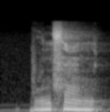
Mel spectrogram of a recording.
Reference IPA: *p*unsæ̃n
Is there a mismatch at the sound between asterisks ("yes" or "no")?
no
